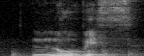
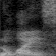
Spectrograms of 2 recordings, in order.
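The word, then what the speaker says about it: novice: नोविस, the right pronunciation of this word is नोविस, नॉट नोवाइस।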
